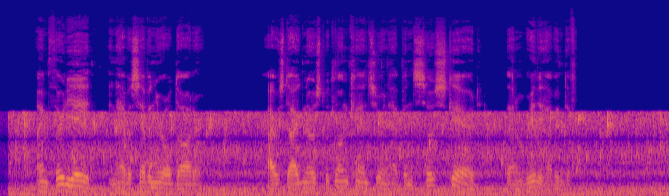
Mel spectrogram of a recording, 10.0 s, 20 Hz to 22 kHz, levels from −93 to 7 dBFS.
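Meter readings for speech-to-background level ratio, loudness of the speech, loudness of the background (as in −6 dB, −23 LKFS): 2.0 dB, −30.0 LKFS, −32.0 LKFS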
